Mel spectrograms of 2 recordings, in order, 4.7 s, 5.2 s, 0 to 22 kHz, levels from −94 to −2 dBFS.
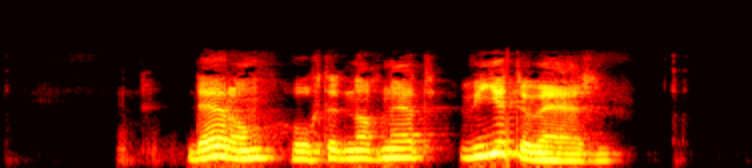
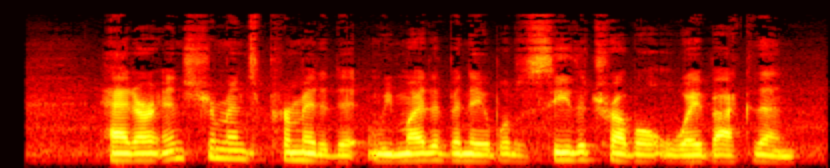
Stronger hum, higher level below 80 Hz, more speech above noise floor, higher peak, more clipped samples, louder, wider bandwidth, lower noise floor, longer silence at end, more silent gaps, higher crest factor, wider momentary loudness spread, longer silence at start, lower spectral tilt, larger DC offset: neither; first, -56 dBFS vs -70 dBFS; first, 60 dB vs 23 dB; about the same, -2 dBFS vs -2 dBFS; neither; first, -18 LUFS vs -22 LUFS; second, 7 kHz vs 16.5 kHz; first, -79 dBFS vs -44 dBFS; first, 0.85 s vs 0.05 s; neither; about the same, 18 dB vs 20 dB; about the same, 10 LU vs 8 LU; first, 1.2 s vs 0.15 s; first, -7 dB/octave vs -4.5 dB/octave; neither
